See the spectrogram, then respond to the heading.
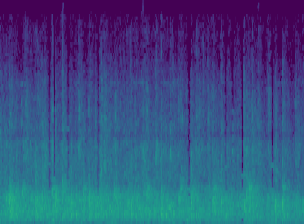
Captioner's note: audience applauds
